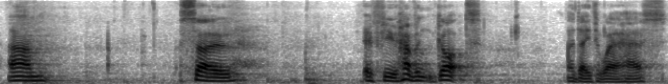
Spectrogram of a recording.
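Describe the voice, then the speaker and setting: An older man with a croaky voice from a cold, giving a rambling conference talk full of ums and restarts. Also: medium pitch, darkish tone. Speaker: conference speaker. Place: conference room.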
